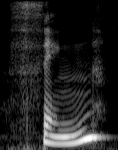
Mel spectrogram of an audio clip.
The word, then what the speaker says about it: thing: here's the script from the dictionary now our pronunciation is thing so we start with the tongue between the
